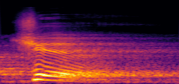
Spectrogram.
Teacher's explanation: उच्चारण के बाद का भाग संघर्षी हो जाता है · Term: स्पर्श संघर्षी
